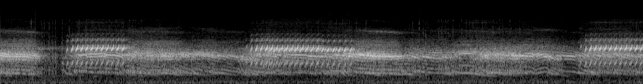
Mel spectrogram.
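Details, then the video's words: Eastern Spadefoot Toads calling at night in July 2021, Massachusetts, USA, alongside Gray Tree Frogs: a dense, wavering mid-pitched chorus runs throughout, overlaid by loud, rapid, even-pulsed trills lasting about a second each, repeated three times. "Eastern Spadefoot Toads and Gray Tree Frogs calling"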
